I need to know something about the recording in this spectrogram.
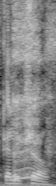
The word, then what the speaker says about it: Calypso: But it's easy to pronounce, Calypso. Calypso, yeah, and I noticed that you really emphasize the O at the end.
